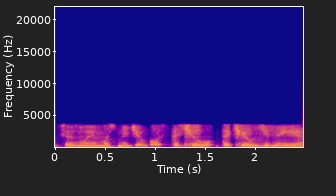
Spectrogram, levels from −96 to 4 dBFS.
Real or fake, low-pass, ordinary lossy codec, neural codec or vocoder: fake; 3.6 kHz; AAC, 16 kbps; codec, 16 kHz, 2 kbps, X-Codec, HuBERT features, trained on general audio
